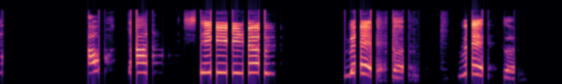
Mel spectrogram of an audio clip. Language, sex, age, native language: Icelandic, male, 10, Icelandic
